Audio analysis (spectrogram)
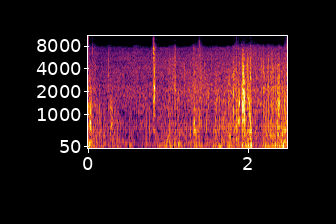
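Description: Wind buffets the microphone outdoors at the Crusader fortress of Apollonia above the harbor, a steady rumbling roar with gusts swelling louder toward the end and no talking.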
